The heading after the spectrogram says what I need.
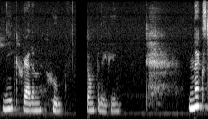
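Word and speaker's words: creidim: And next we have khred-im.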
